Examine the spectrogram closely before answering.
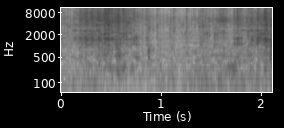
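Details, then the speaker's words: Mongoose XR Pro budget full-suspension bike, new out of the box, MicroShift front derailleur shifting up the chainrings: quick light clicks and chain chatter, a bit of a mixed feel but not bad; acceptable front upshift. "okay yeah well i mean it's a little mixture a little mixture go ahead and go back down you definitely can hear it it's kind of mixed yeah kind of a mixture"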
